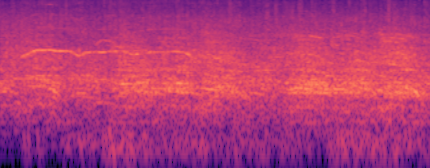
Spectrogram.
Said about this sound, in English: Amid the cheers, you can hear the crowd chant, "Four more years."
